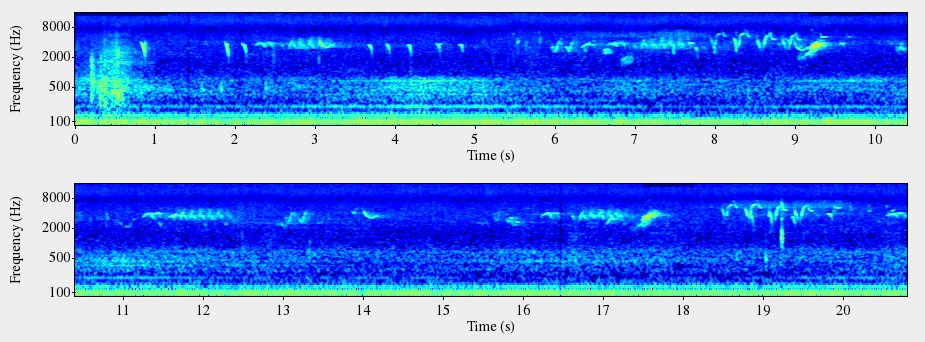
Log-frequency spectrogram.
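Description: bird, flock of birds

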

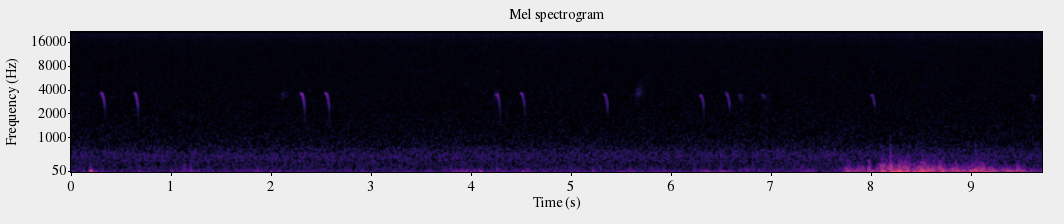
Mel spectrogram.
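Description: bird, wild bird calls

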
